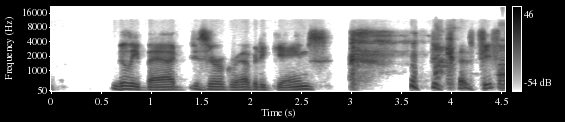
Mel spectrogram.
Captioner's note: laughter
